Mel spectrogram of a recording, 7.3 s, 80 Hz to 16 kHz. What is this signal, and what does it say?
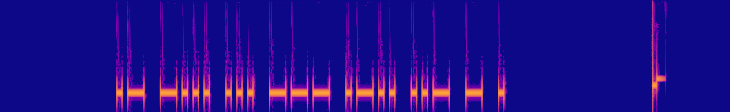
Morse code, heard as a keyed tone, about 22 wpm, 700 Hz. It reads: ABSOLUTE
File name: practice / 22wpm / Eight Letter Words - 22wpm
